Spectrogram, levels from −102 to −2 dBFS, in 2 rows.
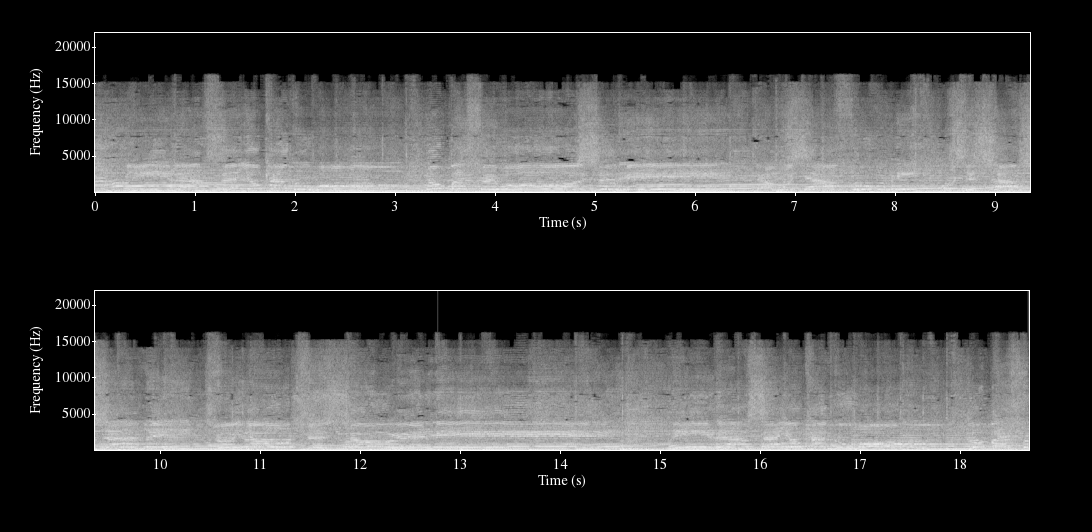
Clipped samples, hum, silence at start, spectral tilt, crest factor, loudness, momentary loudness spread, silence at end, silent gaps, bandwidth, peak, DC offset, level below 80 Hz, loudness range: under 0.1%; none; 0 s; -5 dB/octave; 12 dB; -12 LUFS; 2 LU; 0 s; none; 16 kHz; 0 dBFS; under 0.1%; -18 dBFS; 1 LU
